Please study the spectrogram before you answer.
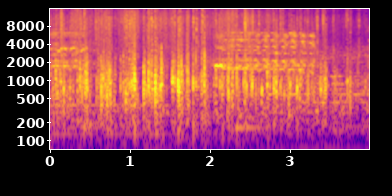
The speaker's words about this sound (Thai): วันหนึ่งมีรถม้าชันเลิศมาจอดอยู่ที่ด้านนอกฟาร์ม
